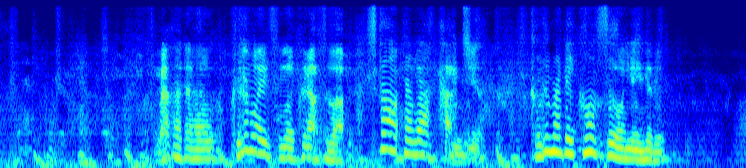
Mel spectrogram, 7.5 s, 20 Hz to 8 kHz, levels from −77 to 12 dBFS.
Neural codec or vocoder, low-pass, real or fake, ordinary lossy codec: codec, 16 kHz, 1 kbps, FreqCodec, smaller model; 7.2 kHz; fake; none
